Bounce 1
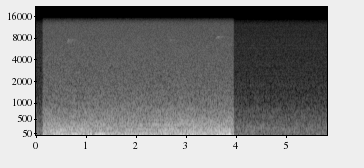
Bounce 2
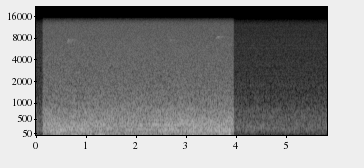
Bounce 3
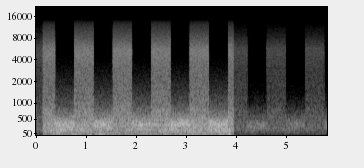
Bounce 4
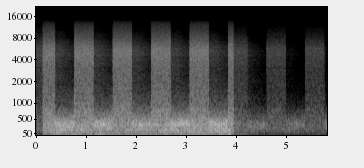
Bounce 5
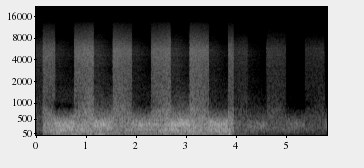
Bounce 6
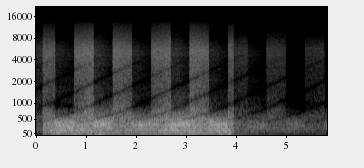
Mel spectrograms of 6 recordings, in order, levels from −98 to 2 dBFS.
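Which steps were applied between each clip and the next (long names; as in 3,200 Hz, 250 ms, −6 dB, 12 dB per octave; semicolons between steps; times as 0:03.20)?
high-pass filter 420 Hz 6 dB per octave; level +2.5 dB
auto-filter low-pass square 1.3 Hz 380–5,300 Hz
dense smooth reverb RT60 1.8 s, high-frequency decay 0.8×, pre-delay 110 ms, DRR 20 dB; level −2 dB
rotating-speaker cabinet horn 0.6 Hz; level −4.5 dB
phaser whose notches keep moving one way rising 1.1 Hz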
